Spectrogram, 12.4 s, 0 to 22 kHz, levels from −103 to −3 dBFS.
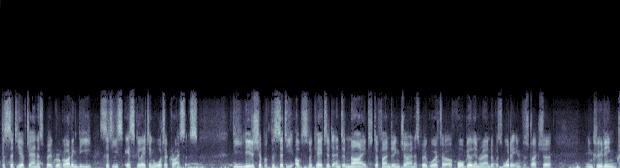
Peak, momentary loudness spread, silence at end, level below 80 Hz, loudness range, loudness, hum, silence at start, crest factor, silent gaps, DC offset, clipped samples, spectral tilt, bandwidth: -2 dBFS; 9 LU; 0 s; -50 dBFS; 2 LU; -21 LUFS; none; 0.05 s; 18 dB; none; under 0.1%; under 0.1%; -5.5 dB/octave; 9.8 kHz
